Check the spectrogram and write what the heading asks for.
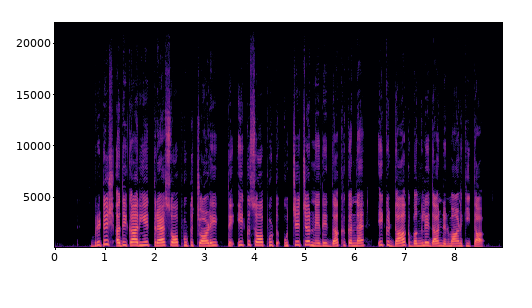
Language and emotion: Dogri, neutral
